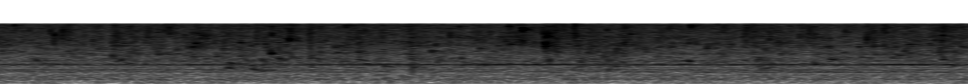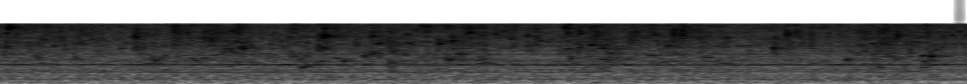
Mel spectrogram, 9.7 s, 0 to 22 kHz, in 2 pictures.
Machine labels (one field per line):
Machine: pump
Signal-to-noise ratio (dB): 6 dB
